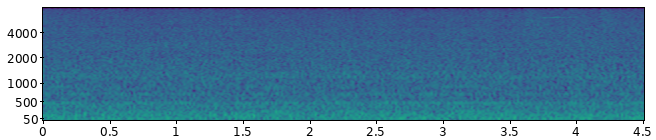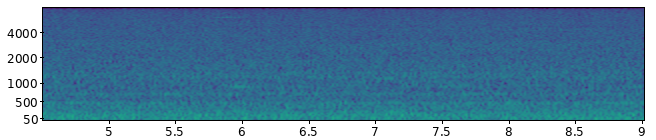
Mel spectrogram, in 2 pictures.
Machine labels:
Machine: fan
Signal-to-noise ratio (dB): -6 dB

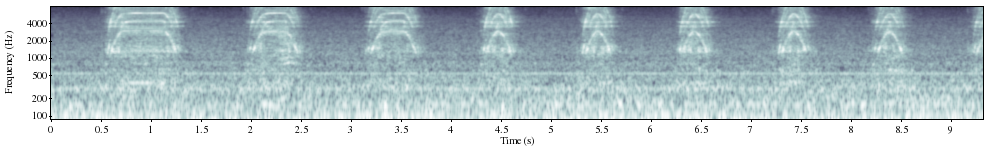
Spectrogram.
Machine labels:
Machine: slide rail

